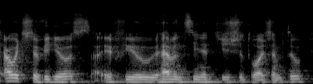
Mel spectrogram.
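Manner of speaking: usual speaking voice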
